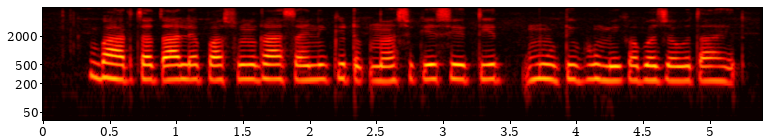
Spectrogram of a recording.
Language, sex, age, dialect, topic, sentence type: Marathi, male, 51-55, Standard Marathi, agriculture, statement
